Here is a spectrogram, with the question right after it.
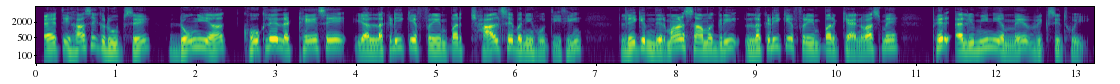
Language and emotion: Hindi, neutral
